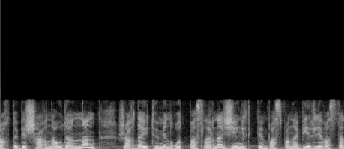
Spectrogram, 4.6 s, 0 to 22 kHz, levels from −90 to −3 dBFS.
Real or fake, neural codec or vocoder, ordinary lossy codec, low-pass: real; none; none; 7.2 kHz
